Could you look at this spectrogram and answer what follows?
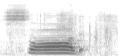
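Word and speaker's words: صاد: এরপর সদ, সদ আমরা যেভাবে উচ্চারণ করব জিহ্বার আগা সামনের নিচে দুই দাঁতের পেট ও আগার সঙ্গে লাগাইয়া আমরা সদ, সদ।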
